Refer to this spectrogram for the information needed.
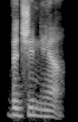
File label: "Virginia", Indian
